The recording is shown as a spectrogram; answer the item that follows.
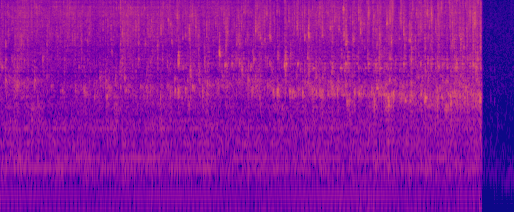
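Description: AeroGarden hydroponic pump running with a steady low hum while water trickles and drips through the cheesecloth-lined growing tray.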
